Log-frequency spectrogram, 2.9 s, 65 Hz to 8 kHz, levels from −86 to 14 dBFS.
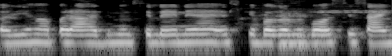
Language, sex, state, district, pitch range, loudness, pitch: Hindi, female, Bihar, Vaishali, 200-210 Hz, -15 LUFS, 205 Hz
